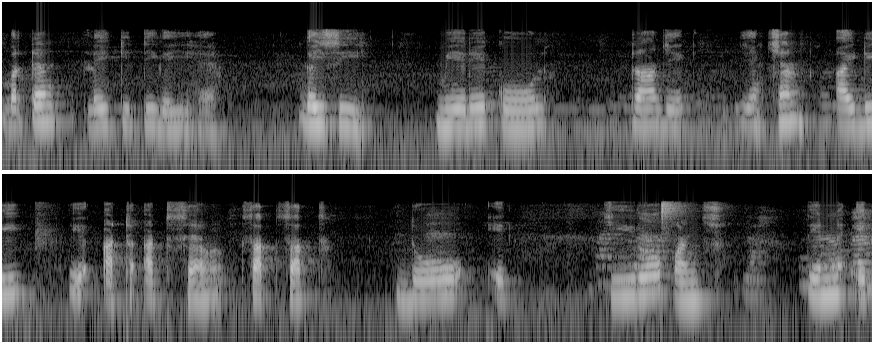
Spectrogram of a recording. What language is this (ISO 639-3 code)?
pan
